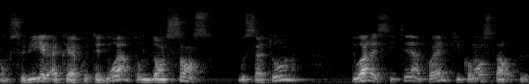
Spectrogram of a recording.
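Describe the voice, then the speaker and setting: Lively intonation from a man with a high pitch and a dark, mellow tone, at a moderate pace. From Iran, Tehran, with early childhood in France. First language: Persian (speaking French). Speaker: poet and scholar of Persian literature. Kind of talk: talk to an audience. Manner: hesitant, many fillers.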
